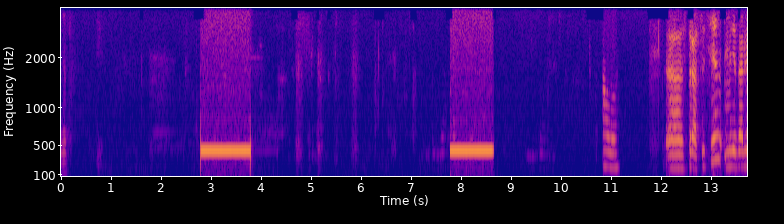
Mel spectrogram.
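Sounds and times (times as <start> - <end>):
speech: 0.0 - 0.8, 10.9 - 11.2, 12.1 - 13.7
telephone line tones during a call transfer: 2.8 - 3.8, 7.8 - 8.7.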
